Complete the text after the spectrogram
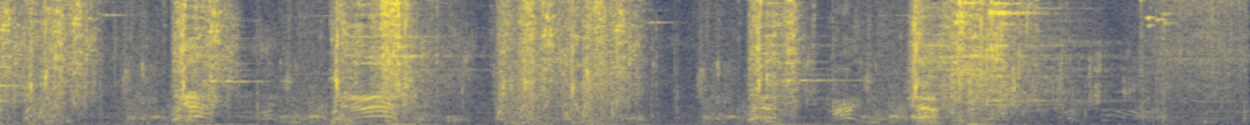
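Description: Sword slashes whoosh and clash in quick bursts.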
